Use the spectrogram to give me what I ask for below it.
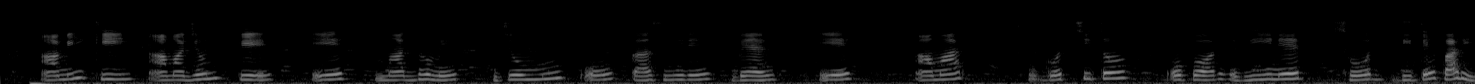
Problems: none marked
